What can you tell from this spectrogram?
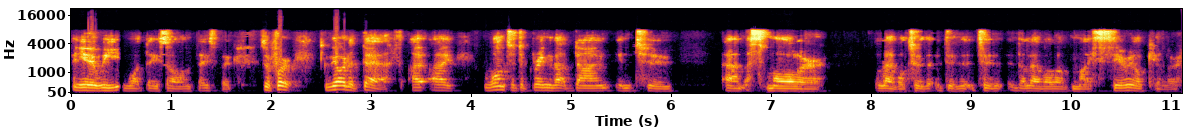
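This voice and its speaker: In an online video event interview, a man speaking as a guest author uses a medium-pitched, darkish, slightly rough voice at a moderate pace. His talk is conversational, hesitant and self-correcting, full of stammering restarts as he thinks aloud. The online call audio sounds muffled and lo-fi.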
